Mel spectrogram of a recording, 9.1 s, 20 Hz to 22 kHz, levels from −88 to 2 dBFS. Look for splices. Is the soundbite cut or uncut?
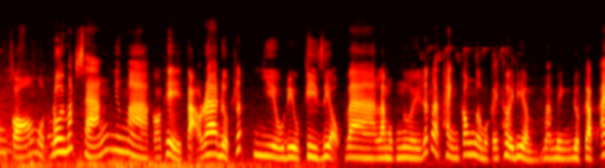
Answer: uncut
